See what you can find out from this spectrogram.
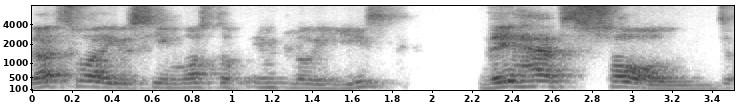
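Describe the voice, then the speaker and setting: This is a man talking. He speaks with an Arabic accent. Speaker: personal branding coach. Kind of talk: casual group discussion. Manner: halting, with many restarts.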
